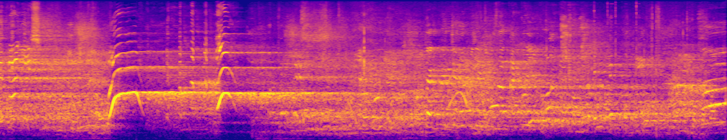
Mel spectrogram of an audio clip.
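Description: Voices and chatter echoing in a large sports hall, with several high-pitched squeals that rise and fall. The loudest squeal comes about two seconds in, and another about three and a half seconds in.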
